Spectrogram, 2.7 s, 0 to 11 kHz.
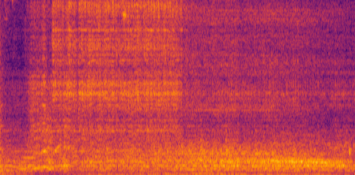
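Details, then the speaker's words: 1968 Chevrolet panel truck ambulance, fuel line disconnected, cranked to see if the in-tank pumps feed (lift pump only squirted when primed): steady starter cranking for about three seconds, never catches; no start, no fuel supply. "What I'm wondering is, if we crank it, we got the fuel line off right now. If we crank it, is it gonna pump any fuel?"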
